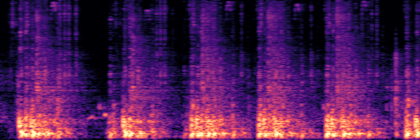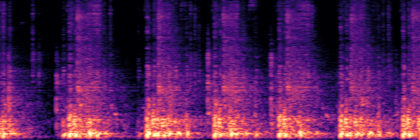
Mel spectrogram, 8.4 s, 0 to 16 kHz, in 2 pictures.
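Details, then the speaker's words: 1971 Suzuki T500 500cc two-stroke twin, sat 22 years: kick-over compression test with throttle open, even firm pulses about 1.5 a second, reading about 142 psi on one cylinder and 150 on the other; good compression. "Ooh, 150 on that side. Awesome. Cool, cool, cool. We've got great compression."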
